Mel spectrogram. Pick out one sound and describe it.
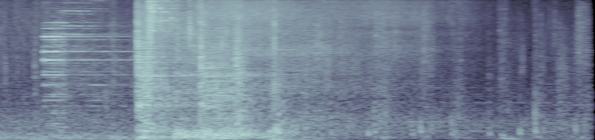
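A magic portal whooshes loudly and fades.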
